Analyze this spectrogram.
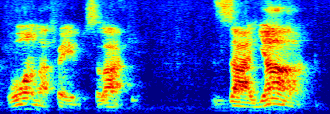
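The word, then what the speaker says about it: Zayin: Remember, it's pronounced Zion. Z-A-Yon. When you say it fast, it sounds like Zai, as in Z-I-Yon. So sometimes you're supposed to say Zion, but we kind of say it like so fast, like Zion. So it kind of sounds like a Z-I. But it's actually pronounced Zion.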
